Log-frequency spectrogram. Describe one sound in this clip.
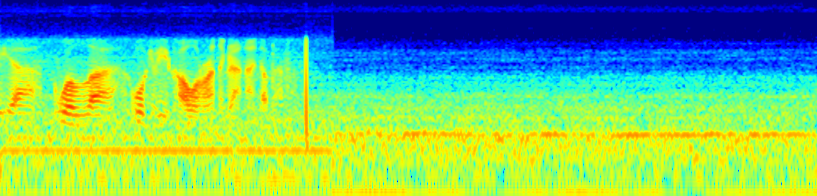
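A plane's engine drones steadily.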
